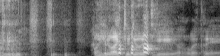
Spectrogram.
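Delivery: loud, booming spooky tempter voice, swooping. Showing the others how the character sounds when he comes out: Sauron voice. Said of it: "the voice of Sauron".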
